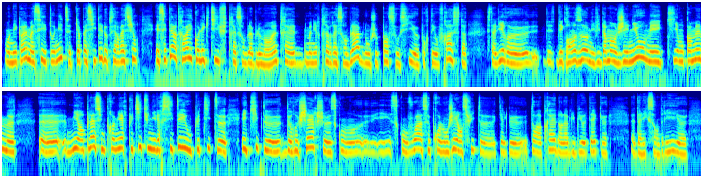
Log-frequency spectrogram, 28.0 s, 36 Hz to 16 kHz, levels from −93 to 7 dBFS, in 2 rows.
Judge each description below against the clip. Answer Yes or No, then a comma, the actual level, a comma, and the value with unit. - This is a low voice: No, high, 225 Hz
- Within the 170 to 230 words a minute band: No, average, 155 wpm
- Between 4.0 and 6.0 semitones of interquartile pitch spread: No, average, 3.4 semitones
